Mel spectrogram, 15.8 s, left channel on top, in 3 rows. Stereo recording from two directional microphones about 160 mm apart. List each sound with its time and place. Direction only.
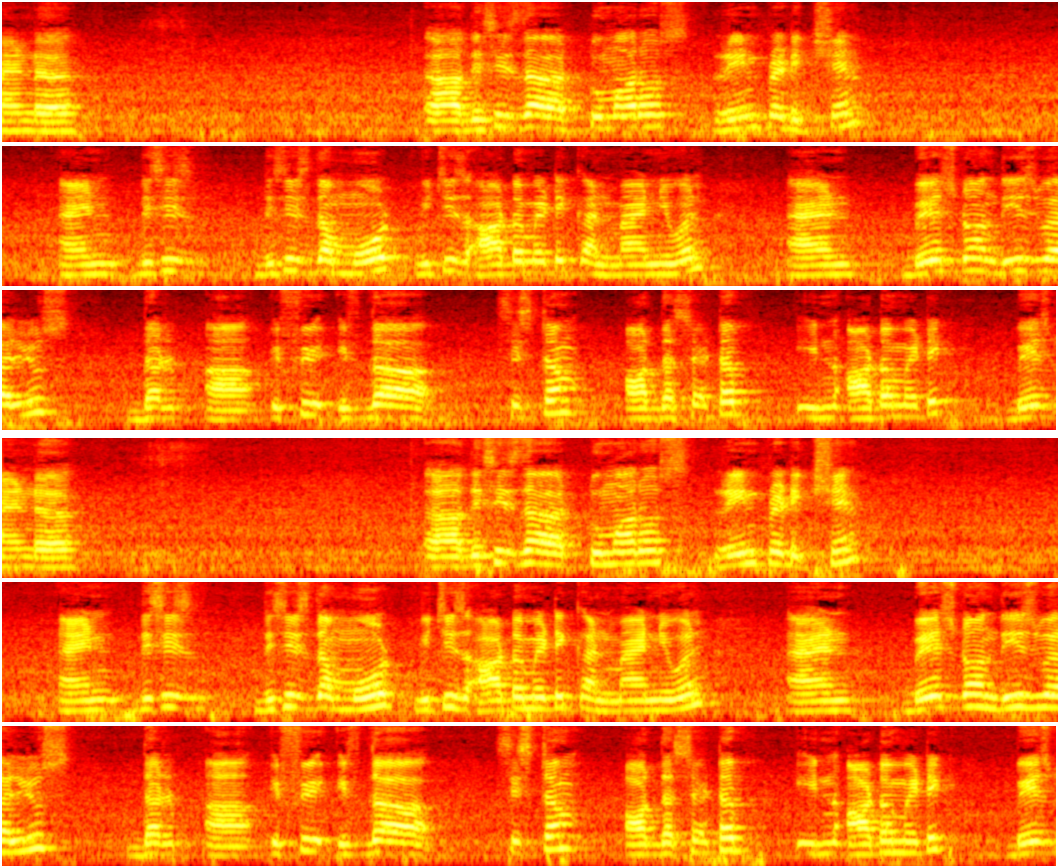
0.0 s speech: 40° right (ahead or behind)
2.1 s speech: 45° right (ahead or behind)
5.5 s speech: 45° right (ahead or behind)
